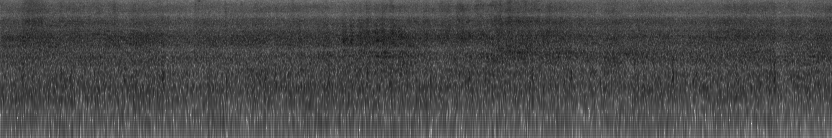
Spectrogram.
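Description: Freight train of crude-oil tank cars rolling past: steel wheels on the rails making a steady loud rumble and rattle.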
